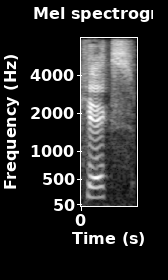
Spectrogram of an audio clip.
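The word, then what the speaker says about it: Qix: I could do Kicks or Quicks, is the whoever wants to pronounce it.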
